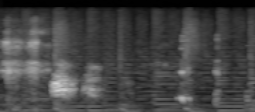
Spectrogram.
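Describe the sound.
A person vocally imitates a dog barking, a few short, rough yapping bursts in quick succession, moderately loud with no background noise.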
